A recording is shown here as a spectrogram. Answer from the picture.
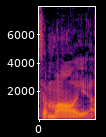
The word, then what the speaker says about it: Amalia: And Holland is one of them, and they have this Dutch princess, Amelia. I hope I'm saying it right. No, I think it's Amalia. Amalia.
